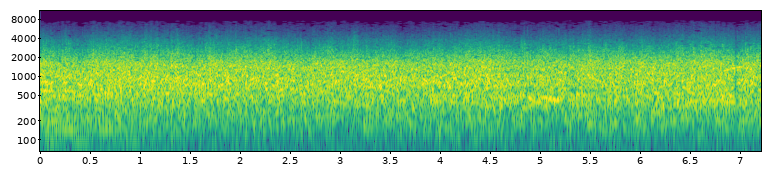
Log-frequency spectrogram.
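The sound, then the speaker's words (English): Sustained applause from a large studio audience, a dense, steady wash of many hands clapping at once, loud, holding evenly for several seconds with no voices over it. “No applause, please.”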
